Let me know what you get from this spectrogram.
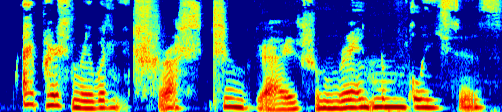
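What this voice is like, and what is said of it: Usual voice. Nothing is said of it.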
